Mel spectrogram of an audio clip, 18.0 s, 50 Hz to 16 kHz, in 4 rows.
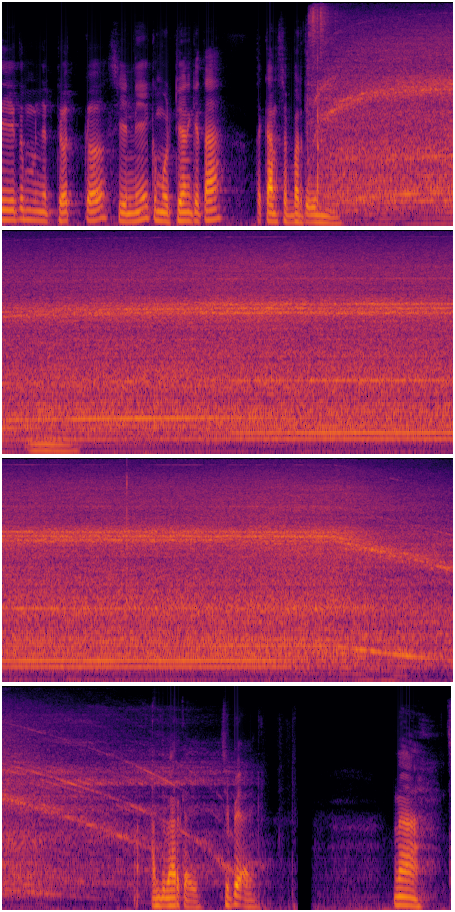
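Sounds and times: pressure washer motor and pump: 0:03.0 - 0:16.2.

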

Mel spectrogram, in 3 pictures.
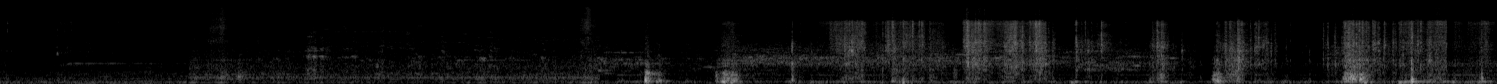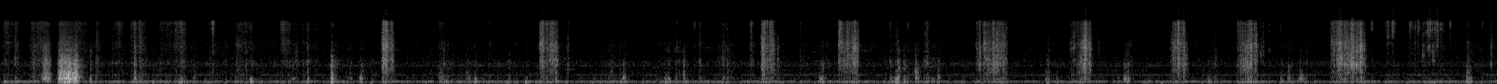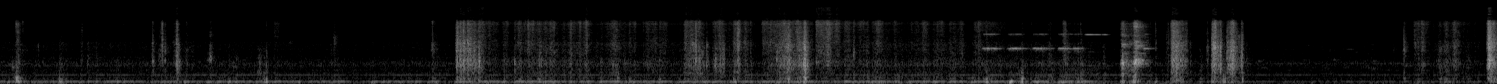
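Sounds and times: steady low hum: 0:00.0 - 0:44.9
plastic packaging crinkling: 0:08.2 - 0:20.7, 0:21.6 - 0:26.0, 0:26.6 - 0:30.0, 0:34.4 - 0:40.0, 0:41.5 - 0:42.5, 0:44.0 - 0:44.9.

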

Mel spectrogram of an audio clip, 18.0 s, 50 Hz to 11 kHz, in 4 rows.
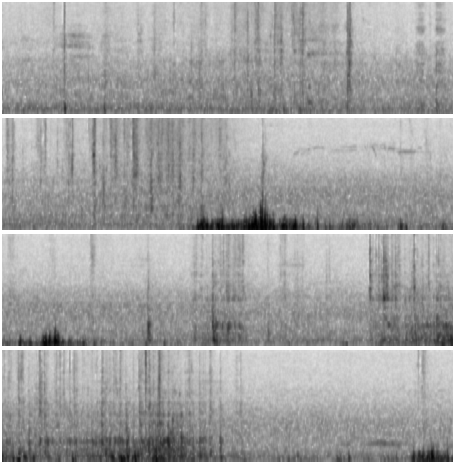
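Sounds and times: plastic toy wheels rattling on tarmac: 0:11.0 - 0:11.5, 0:12.7 - 0:15.9.

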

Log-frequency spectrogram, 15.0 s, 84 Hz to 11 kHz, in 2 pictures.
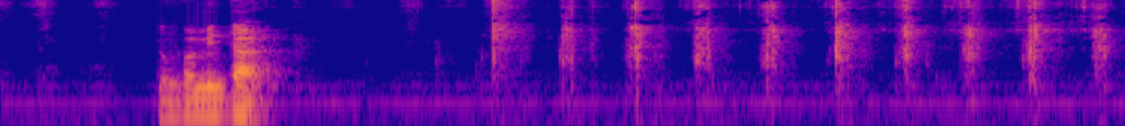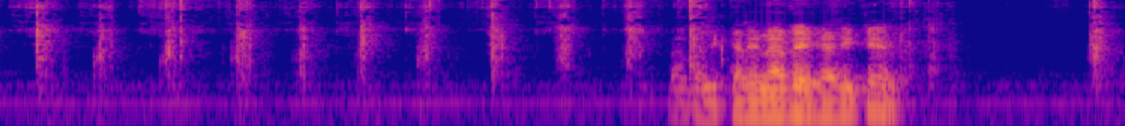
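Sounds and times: pepper shaker rattling: 0:03.5 - 0:12.4.

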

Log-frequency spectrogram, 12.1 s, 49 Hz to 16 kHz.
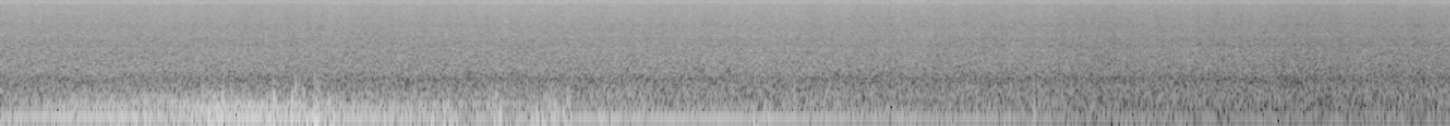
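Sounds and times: low rumble: 0:00.0 - 0:08.4
creek water flowing: 0:00.0 - 0:12.0.

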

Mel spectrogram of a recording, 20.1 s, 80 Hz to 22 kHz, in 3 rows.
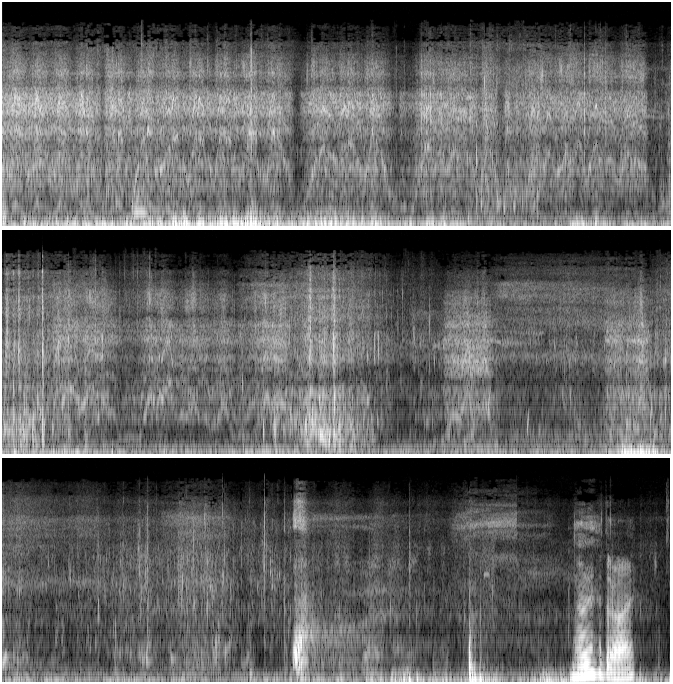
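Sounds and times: fish splashing in water: 0:06.5 - 0:11.7.

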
